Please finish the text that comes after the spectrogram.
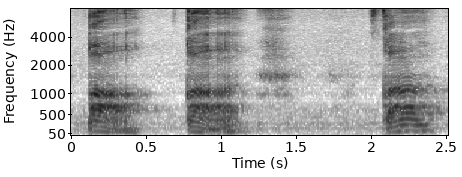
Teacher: huruf qa itu di siku tenggorokan ya. Nah, siku tenggorokan lidahnya kita naikkan ya, sehingga membaca huruf qa itu tidak ada hembusan udaranya. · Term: qof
